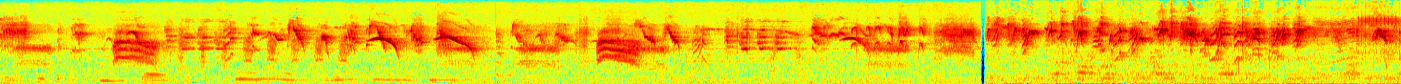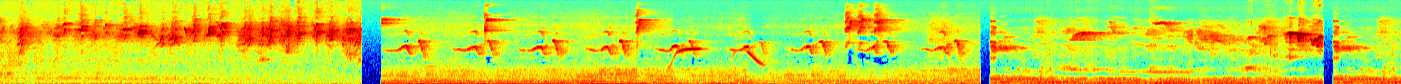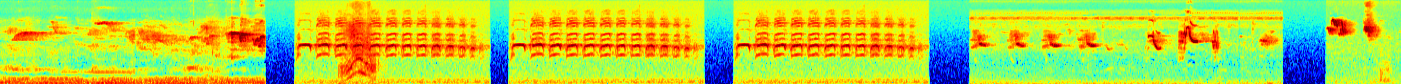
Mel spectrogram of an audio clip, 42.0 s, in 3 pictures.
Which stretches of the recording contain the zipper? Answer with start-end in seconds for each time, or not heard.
31.4-31.9.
